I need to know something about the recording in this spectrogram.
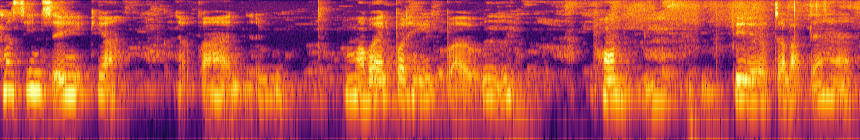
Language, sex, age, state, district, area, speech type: Hindi, female, 30-45, Bihar, Madhepura, rural, spontaneous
